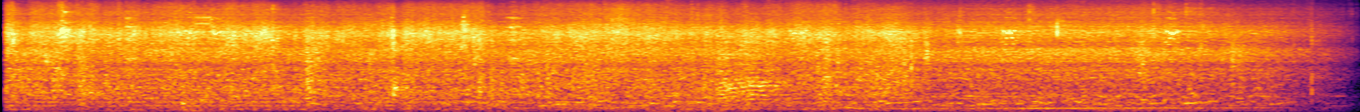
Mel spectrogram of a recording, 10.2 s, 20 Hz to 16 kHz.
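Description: Atomstack A5 Pro 20 W diode laser engraver running as it cuts wood: the steady noise of the laser module's cooling fan, with a low steady hum joining about six seconds in. The sound fades out near the end.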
